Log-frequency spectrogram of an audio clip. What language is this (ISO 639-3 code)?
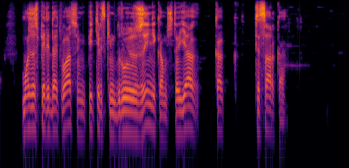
rus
